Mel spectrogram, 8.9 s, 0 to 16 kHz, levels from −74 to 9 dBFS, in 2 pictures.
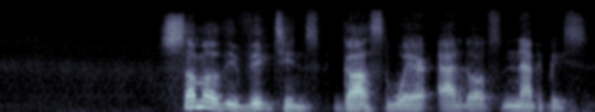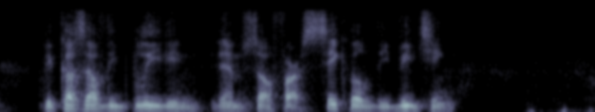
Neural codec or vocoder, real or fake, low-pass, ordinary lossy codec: codec, 16 kHz in and 24 kHz out, 0.4 kbps, LongCat-Audio-Codec, fine tuned four codebook decoder; fake; 10.8 kHz; none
